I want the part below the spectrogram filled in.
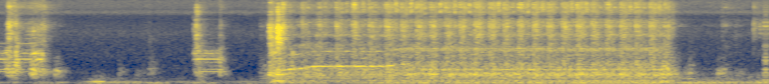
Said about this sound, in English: we're going to sew the seams together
